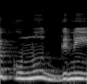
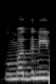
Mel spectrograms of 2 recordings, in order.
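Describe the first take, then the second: First: कुमुदनी as "ku-moo, di-ni"; correct KU-MU-DI-NI. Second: कुमुदनी as "ku-mad-ni"; mispronounced KUMUDINI. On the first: Teacher correcting the word, कुमुदनी as "ku-mu-di-ni". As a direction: sound u after म and i after द in कुमुदनी. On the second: Teacher loudly showing the mistake, कुमुदनी as "ku-mad-ni". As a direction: drop the i after द in कुमुदनी. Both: Shown as a demonstration. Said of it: "कुमुदनी नहीं होता".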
